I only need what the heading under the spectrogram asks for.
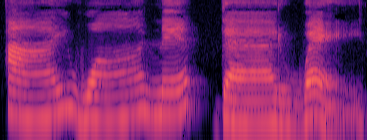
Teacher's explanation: Aqui ele ligou want com it, pelo N, want it. E percebe que você não ouve o T de it, só esse corte mesmo do som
